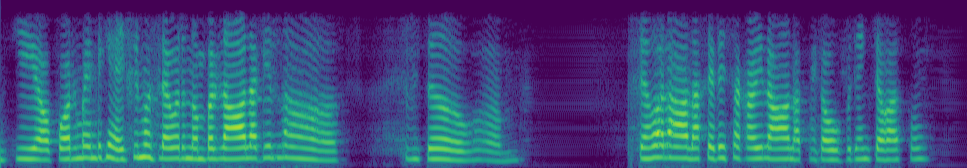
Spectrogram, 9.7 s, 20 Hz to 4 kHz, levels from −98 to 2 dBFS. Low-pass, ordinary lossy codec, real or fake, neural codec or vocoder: 3.6 kHz; none; fake; codec, 16 kHz, about 1 kbps, DyCAST, with the encoder's durations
